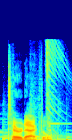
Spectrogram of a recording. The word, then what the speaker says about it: pterodactyl: supposed to know that there's something silent and pterodactyl that the P is silent how are you supposed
